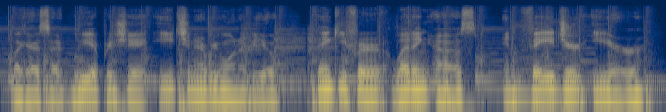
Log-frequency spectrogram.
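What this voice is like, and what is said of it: Raspy voice. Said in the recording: “my voice is raspy.”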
